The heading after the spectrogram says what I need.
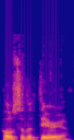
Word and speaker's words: Poecilotheria: It makes sense, but it's actually pronounced Poecilotheria. Oh.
